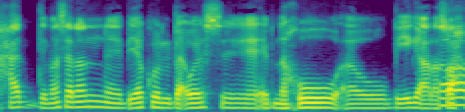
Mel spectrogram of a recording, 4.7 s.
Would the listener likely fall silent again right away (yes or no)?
no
